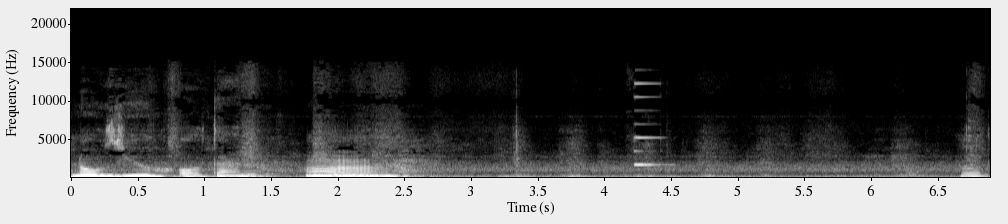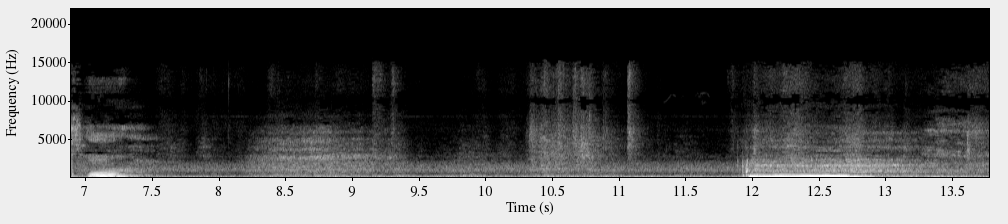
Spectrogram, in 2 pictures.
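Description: A washing machine plays short electronic chime melodies.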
